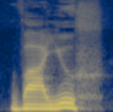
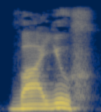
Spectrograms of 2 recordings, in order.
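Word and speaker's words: वायुः: Now, I want you to concentrate over the word vayu and listen how the echoes is already happening spontaneously with voiceless glotal fricative. vayukh vayukh So, I say you and sound is automatically followed.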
